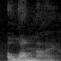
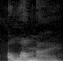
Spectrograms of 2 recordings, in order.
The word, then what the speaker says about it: alumni: and finally we have alumni we stress the second syllable alumni alumni and these are students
